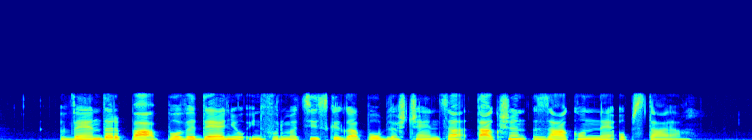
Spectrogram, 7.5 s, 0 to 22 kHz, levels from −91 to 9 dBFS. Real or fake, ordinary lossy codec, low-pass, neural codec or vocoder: real; MP3, 96 kbps; 7.2 kHz; none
